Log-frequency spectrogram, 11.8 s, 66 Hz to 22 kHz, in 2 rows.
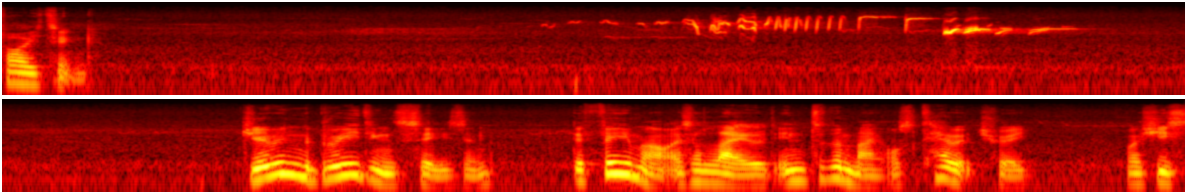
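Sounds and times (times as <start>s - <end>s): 
speech: 0.0s - 0.6s, 7.1s - 11.8s
small songbird singing: 0.0s - 11.8s.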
